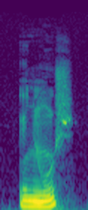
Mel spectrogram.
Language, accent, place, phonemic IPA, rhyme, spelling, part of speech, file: French, France, Paris, /muʃ/, -uʃ, mouche, noun / verb, Fr-mouche.ogg
- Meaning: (noun) 1. fly (insect) 2. bullseye (center of a target) 3. (espionage) a spy employed by the ancien régime to seek out subversive ideas 4. bee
